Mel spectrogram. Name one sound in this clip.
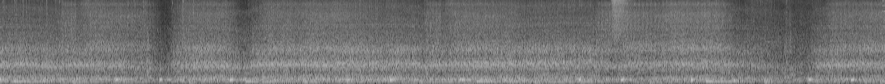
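Tyres crunch and grind over snow.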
